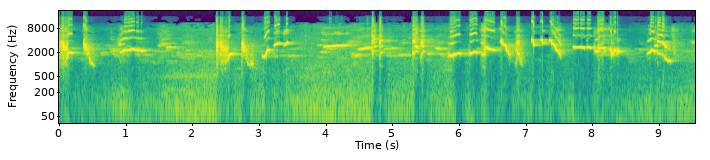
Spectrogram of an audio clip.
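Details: Oriental magpie-robin seeking a comfortable perch, giving energetic song of loud whistles, steep downward slurs, clicking chips and rapid buzzy trills, with varied phrases repeated over nearly ten seconds.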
